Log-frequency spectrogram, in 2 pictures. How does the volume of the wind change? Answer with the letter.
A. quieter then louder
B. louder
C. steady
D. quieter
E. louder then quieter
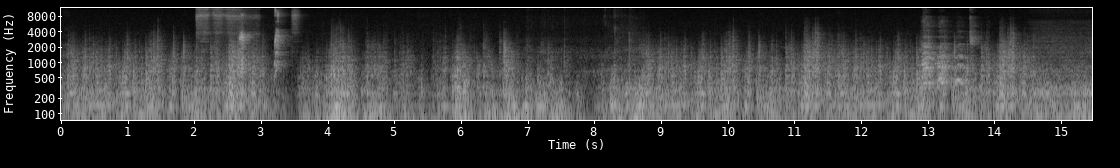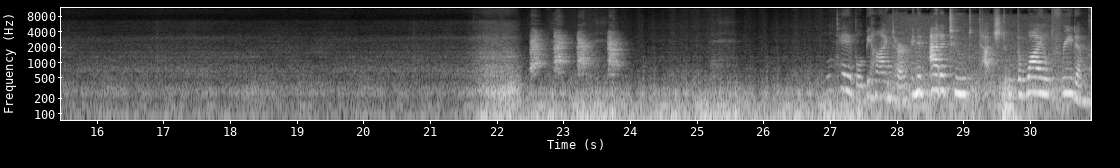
B.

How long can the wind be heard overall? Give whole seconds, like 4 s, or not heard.
31 s.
